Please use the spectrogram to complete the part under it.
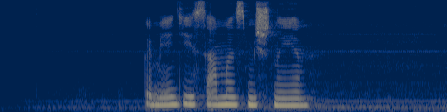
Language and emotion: Russian, neutral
